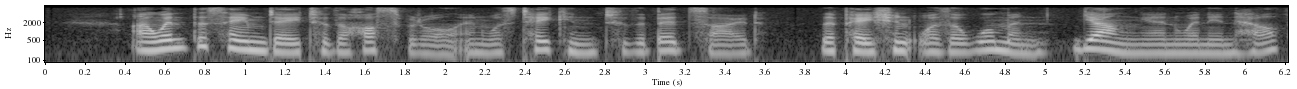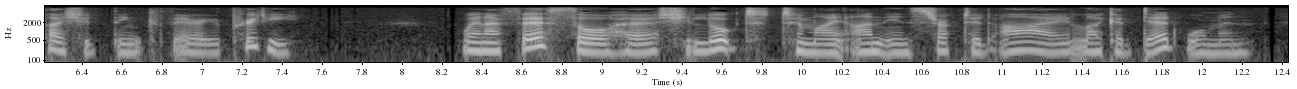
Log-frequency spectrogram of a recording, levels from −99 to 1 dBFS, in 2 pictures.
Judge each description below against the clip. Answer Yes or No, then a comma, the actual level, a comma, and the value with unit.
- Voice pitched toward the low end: No, high, 195 Hz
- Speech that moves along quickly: Yes, fast, 210 wpm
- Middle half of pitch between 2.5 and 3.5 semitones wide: Yes, average, 2.9 semitones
